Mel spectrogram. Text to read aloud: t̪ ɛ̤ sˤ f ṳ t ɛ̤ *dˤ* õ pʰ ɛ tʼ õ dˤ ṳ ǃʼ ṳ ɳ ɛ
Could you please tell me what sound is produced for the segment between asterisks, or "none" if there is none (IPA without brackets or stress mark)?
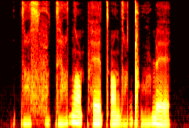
dˤ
